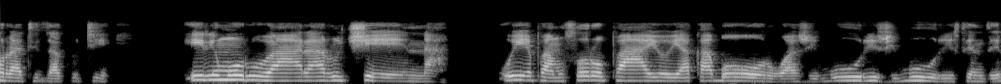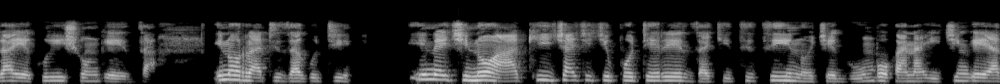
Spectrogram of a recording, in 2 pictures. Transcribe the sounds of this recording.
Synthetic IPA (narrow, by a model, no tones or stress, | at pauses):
ɾatid͡zakutiː | rimuruʋaɾarut͡ʃe̞na | uje̞pamuso̞ɾo̞pajo̞jakaɓoːrwaʐiɓuriʐiɓurise̞nziɾaje̞kuiʃo̞ŋɡe̞ːd͡zaino̞ratid͡zakutiː | ne̞t͡ʃino̞ɦakʰit͡ʃat͡ʃit͡ʃipo̞te̞ɾe̞d͡zat͡ʃit͡sit͡sin̤o̞t͡ʃe̞ɡʱumbo̞kanait͡ʃiŋɡe̞ja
